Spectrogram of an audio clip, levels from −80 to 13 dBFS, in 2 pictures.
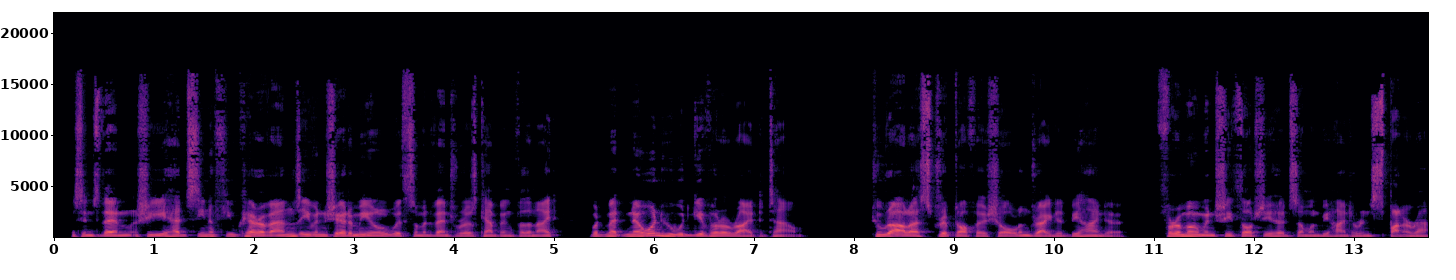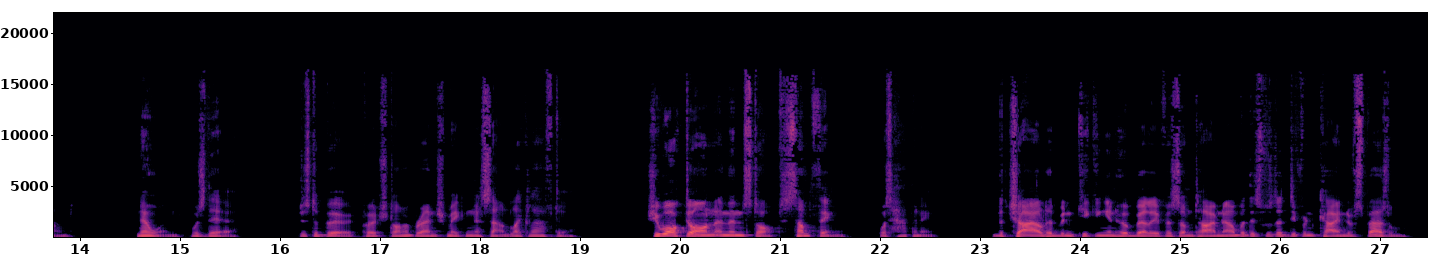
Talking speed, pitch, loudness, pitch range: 215 wpm, 95 Hz, -28 LUFS, 80-115 Hz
